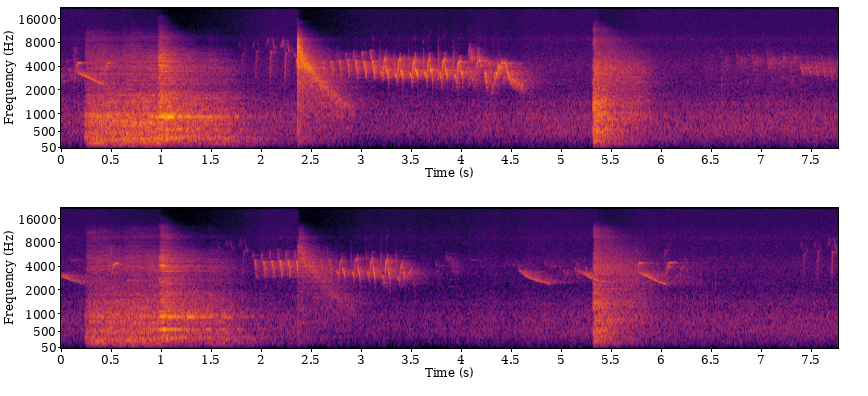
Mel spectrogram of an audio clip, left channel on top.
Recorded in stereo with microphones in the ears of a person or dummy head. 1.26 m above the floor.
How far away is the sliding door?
About 3.5 m.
